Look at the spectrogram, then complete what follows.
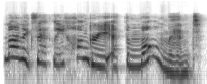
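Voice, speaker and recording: A woman's voice: extremely high pitch, wildly swooping pitch, moderate pace, lo-fi sound, pitched above the performer's own voice, exaggerated voice. Barry, a woman doing a whiny sarcastic teen. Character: sarcastic teen boy magically turned girl.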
